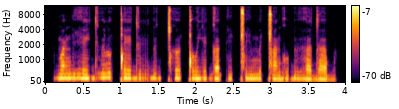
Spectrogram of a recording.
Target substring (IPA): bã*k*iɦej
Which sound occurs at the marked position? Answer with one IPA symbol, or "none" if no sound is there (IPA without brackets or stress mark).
ŋ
